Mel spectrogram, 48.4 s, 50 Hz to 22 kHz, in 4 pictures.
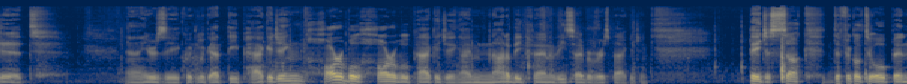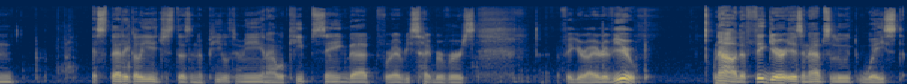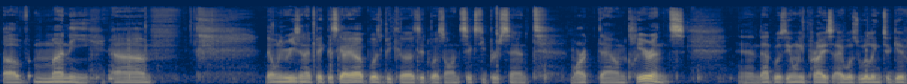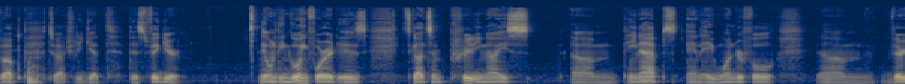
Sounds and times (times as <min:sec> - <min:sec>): Speech: 0:00.0 - 0:00.6, 0:01.7 - 0:08.6, 0:10.0 - 0:12.4, 0:13.3 - 0:18.4, 0:19.6 - 0:20.8, 0:21.5 - 0:26.2, 0:27.7 - 0:33.4, 0:34.0 - 0:38.8, 0:39.6 - 0:46.6, 0:47.2 - 0:48.3.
